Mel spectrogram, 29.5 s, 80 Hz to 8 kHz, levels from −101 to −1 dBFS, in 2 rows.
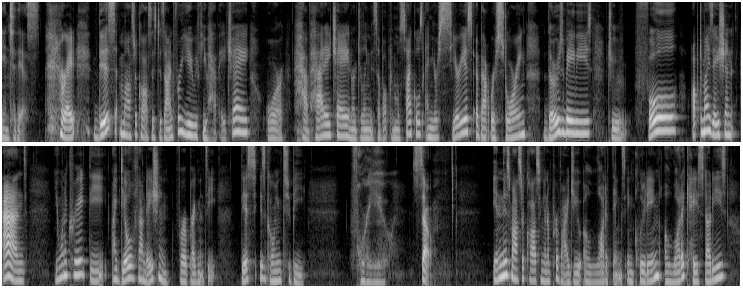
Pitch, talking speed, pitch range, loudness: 170 Hz, 140 wpm, 145-205 Hz, -32 LUFS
